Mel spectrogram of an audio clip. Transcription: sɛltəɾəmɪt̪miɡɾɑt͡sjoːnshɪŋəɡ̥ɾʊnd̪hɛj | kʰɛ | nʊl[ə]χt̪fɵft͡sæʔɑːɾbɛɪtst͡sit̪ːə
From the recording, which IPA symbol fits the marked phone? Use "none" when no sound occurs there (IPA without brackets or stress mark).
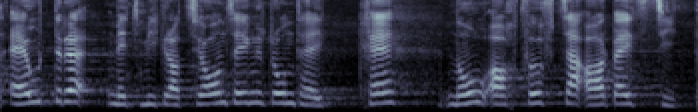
ɑ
